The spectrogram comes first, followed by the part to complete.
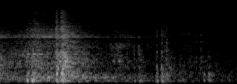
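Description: BMX pegs grinding down a steel handrail: a scraping rasp with a faint ringing tone through the first second, then a couple of sharp knocks about a second and a half in as the bike lands.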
